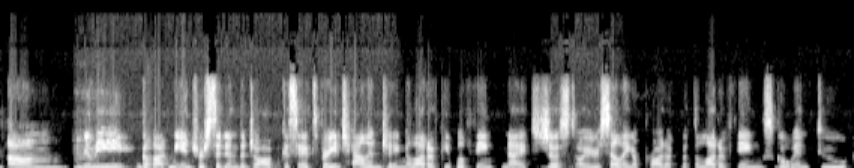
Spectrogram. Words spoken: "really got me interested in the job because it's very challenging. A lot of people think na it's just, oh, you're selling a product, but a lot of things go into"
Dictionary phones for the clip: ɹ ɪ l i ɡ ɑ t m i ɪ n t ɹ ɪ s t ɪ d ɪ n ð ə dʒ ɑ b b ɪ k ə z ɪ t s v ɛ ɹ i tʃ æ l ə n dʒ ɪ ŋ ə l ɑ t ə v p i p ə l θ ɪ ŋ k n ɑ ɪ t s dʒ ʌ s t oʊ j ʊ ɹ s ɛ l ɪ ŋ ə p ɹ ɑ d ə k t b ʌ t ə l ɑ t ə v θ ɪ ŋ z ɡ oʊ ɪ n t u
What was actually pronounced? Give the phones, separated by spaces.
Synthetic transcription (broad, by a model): ɹ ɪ l i ɡ ɑ t m i ɪ n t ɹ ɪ s t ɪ d ɪ n ð ə dʒ ɑ b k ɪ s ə ɪ t s v ɛ ɹ i tʃ æ l ə n dʒ ɪ ŋ ə l ɑ t ə v p i p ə l θ ɪ ŋ k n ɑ ɪ t s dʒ ʌ s t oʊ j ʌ ɹ s ɛ l ɪ ŋ ə p ɹ ɑ d ə k t b ʌ t ə l ɑ t ə v θ ɪ ŋ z ɡ oʊ ɪ n t u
